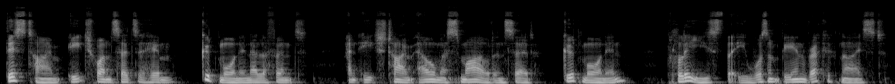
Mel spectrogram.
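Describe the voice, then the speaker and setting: A man reading a children's picture book aloud as a bedtime story, expressively and deliberately, stretching key words for emphasis. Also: fairly low pitch, darkish tone, slightly rough.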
